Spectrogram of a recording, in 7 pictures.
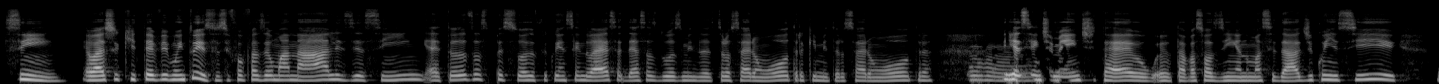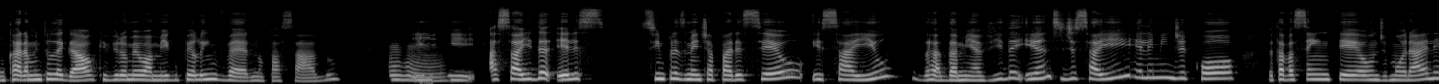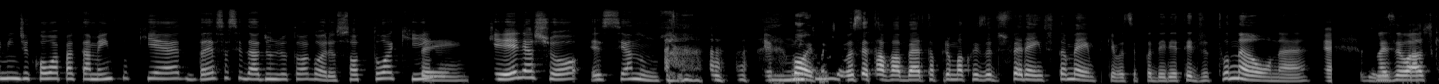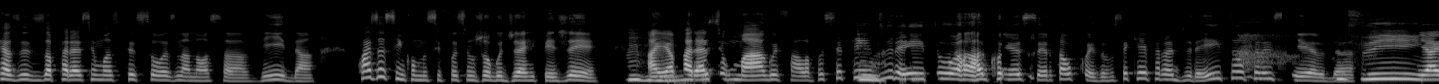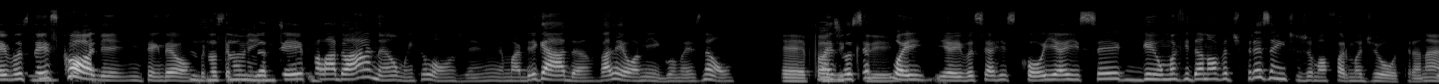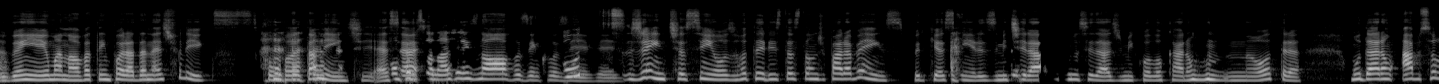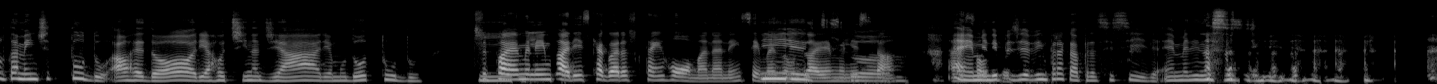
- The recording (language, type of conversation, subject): Portuguese, podcast, Que papel a sua rede de amigos desempenha na sua resiliência?
- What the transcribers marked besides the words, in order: laugh; unintelligible speech; laughing while speaking: "a"; laugh; laugh; chuckle; chuckle; laugh; laughing while speaking: "na Cecília"; laugh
